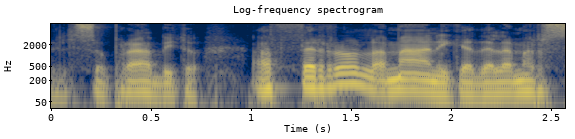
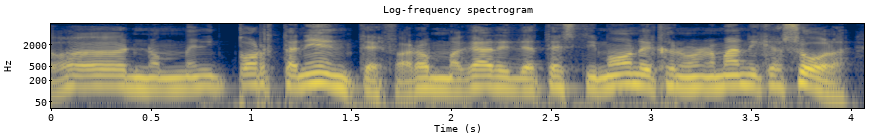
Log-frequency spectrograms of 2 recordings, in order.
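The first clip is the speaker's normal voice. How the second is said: raised, higher, exasperated voice; angry shout; 7 semitones higher, 6 dB louder than usual. A narrator's reading. Professor overruling the grieving bride, angry shout. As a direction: burst out in furious impatience. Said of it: "pestò rabbiosamente un piede, gridando".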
